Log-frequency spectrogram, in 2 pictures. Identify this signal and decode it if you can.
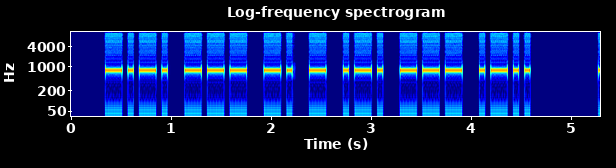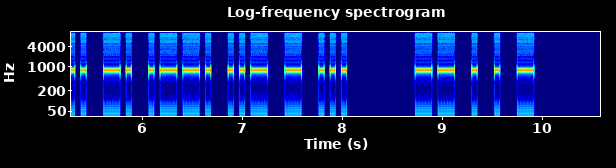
Morse code, heard as a keyed tone, about 21 wpm, 800 Hz. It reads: CONTROL INPUTS MEET
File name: Technical Subjects / Technical Subjects-mp3s / OR Gate @20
